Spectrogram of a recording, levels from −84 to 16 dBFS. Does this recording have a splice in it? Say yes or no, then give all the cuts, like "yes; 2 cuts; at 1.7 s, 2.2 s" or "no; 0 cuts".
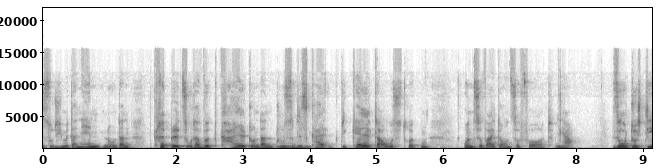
no; 0 cuts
